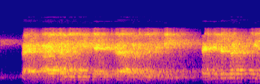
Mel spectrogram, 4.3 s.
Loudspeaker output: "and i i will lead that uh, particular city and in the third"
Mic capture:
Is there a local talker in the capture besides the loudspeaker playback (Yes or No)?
No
